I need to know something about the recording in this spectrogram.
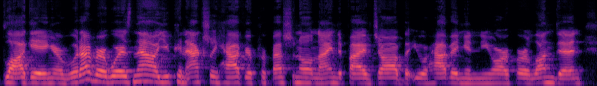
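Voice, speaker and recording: A woman's voice: lowish voice, flat delivery, quick pace, sharp tone. A woman from Canada, a travel journalist speaking fluently and thoughtfully on a panel. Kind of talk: panel discussion.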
